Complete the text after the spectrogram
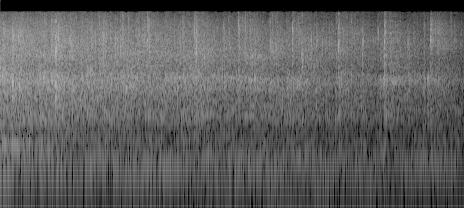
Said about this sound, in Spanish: Si lo crees, dale un aplauso fuerte al Señor.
